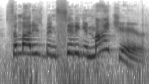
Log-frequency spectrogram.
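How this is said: It is said in a middle-sized voice.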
